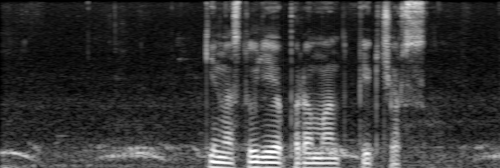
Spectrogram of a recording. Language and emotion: Russian, neutral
